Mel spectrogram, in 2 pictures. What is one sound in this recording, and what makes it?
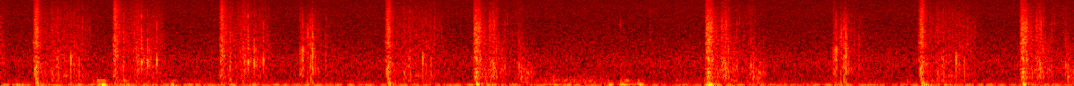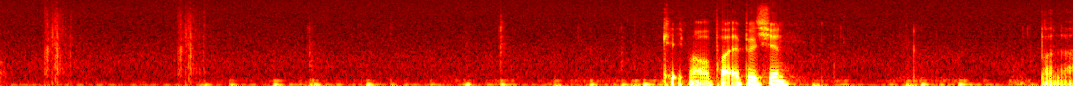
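Footsteps tread softly on grass at a steady walking pace.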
